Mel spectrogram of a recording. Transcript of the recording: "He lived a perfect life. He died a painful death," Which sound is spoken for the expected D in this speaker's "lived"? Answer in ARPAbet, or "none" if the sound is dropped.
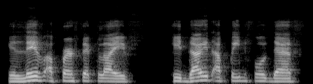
none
